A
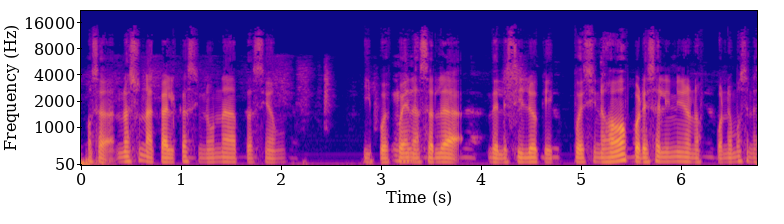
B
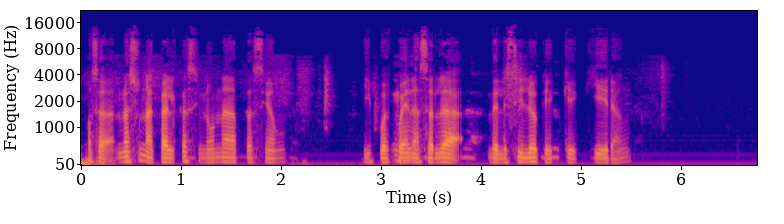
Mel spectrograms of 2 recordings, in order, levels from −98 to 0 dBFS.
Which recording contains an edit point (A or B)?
A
